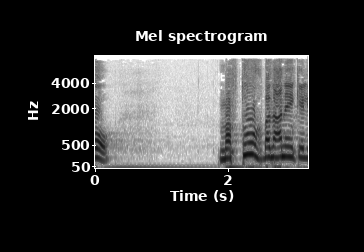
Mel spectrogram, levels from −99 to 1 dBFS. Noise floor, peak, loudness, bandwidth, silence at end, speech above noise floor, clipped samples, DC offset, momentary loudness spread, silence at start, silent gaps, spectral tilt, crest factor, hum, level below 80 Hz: -52 dBFS; -2 dBFS; -12 LUFS; 7.6 kHz; 0 s; 41 dB; under 0.1%; under 0.1%; 9 LU; 0 s; none; -5 dB/octave; 12 dB; none; -44 dBFS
